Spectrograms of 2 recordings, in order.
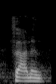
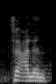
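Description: Both takes have the same delivery.

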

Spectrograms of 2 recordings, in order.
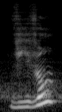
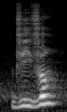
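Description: First: Unsure questioning echo, held back; hint of a doubtful young man, rising question; doubtful repeat. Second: Lightly voiced villain growling in despair. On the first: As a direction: repeat the word in disbelief. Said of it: "répéta Hardy avec doute". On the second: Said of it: "gronda Saitano avec désespoir". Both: A narrator's reading.

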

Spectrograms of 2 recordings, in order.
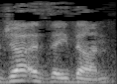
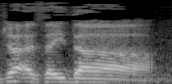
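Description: First: "الزيدان" closed on a clear final n; full dual with nun. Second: "زيدا" ending on a long, slow open aa; nun dropped. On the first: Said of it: "تقول". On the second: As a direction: leave off the n and stretch the end of "زيدا". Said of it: "لو حذفت النون تقول". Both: Shown as a demonstration.

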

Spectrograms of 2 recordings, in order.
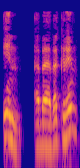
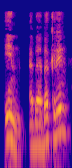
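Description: First: إن drawn out slowly with a rise, then أبا بكر; stress on إن. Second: إن stretched slowly, أبا بكر rising; stress on إن. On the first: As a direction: lean on إن to show it governs أبا. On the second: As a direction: mark the case ending on أبا بكر. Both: Shown as a demonstration. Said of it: "أدخل عليها إن".

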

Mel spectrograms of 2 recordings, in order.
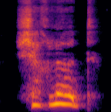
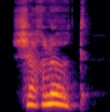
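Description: First: Loud, high desperate call; calling again. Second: Loud, high call across the house; shouting a name. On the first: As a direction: shout her name once more, straining. (appeler Charlotte encore, désespéré) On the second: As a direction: call out desperately for Charlotte. (crier Charlotte à pleine voix) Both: A narrator's reading. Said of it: "cria-t-il".

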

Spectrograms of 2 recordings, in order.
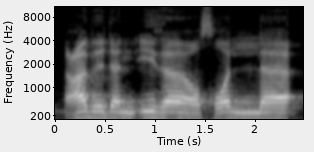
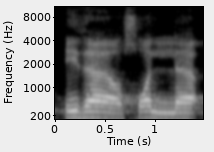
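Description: First: Slow عبدا إذا صلى with heavy ص and unrounded lips; correct recitation. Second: إذا صلى with ص rounded toward صو; wrong rounded sad. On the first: Teacher modelling the correct reading of عبدا إذا صلى, slow. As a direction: recite slowly, ص emphatic, lips flat. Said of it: "لا، نقول". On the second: Teacher showing the wrong rounded reading of صلى. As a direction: round the lips on ص as the mistake. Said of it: "ولا نقول". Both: Shown as a demonstration.

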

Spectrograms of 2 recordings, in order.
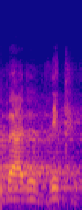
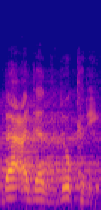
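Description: First: الذكر said "adh-dhikr", with an i after the dhal; kasra on the dhal. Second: الذكر said "adh-dhukr", with a u after the dhal; damma on the dhal. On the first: Teacher shows students the form not to use here, kasra on the dhal. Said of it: "لأن الذكر هو قول اللسان". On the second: Teacher shows students the heart's remembrance form, damma on the dhal. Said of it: "بضم الذال". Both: Shown as a demonstration.

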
